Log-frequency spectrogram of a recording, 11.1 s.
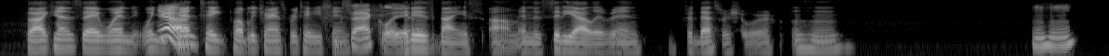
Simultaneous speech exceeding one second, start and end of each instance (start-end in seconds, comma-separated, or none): none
